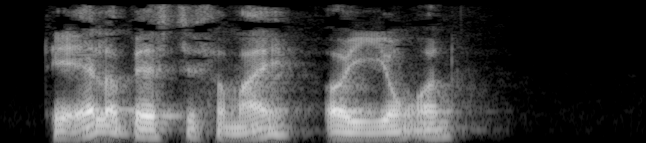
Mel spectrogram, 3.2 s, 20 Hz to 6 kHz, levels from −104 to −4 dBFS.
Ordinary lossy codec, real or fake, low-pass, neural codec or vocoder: MP3, 32 kbps; real; 5.4 kHz; none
